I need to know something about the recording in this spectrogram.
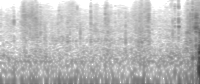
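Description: Faint rustle of thin Bible pages being turned by hand, with a few soft ticks.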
